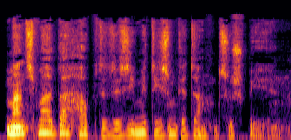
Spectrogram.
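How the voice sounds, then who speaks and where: An actor playing a haughty, self-assured gentleman who answers questioning in a condescending, matter-of-fact way in a radio crime drama. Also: fairly low pitch, very animated, brisk, slightly rough, dry recording. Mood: cool, assured.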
